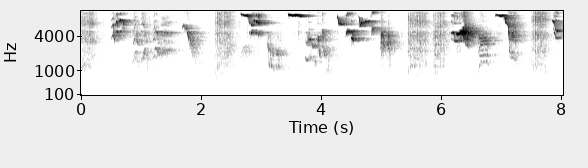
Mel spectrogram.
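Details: Morning soft song from a Siberian rubythroat, an energetic stream of scratchy, buzzy and whistled high notes delivered in rapid successive phrases for eight seconds, with a low hum beneath.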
